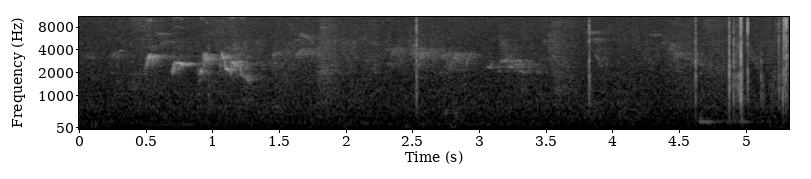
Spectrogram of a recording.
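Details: Red-whiskered bulbul singing as a decoy bird at a trap, 16 November 2017: a short burst of quick whistled, warbling notes early on, then scattered softer chirps over hissing background noise, with sharp clicks and knocks near the end.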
